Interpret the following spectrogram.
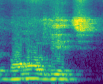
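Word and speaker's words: knowledge: দেবো মানে কে বাদ করে দেবো দিয়ে বাদবাকি উচ্চারণ করবো তো এটা হলো নলেজ এটা হচ্ছে নলেজ এই যে শব্দগুলো পাচ্ছি কেন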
